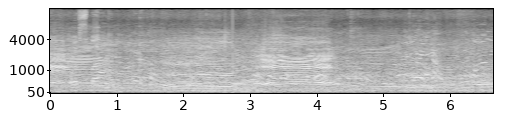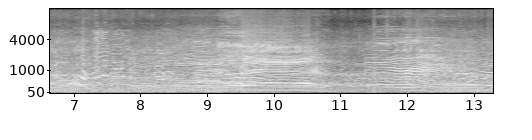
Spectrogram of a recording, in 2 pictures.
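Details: Sahiwal bull calves at a Jamalpur cattle market, Bangladesh, on 31 August 2025, producing a string of arched, harmonic moos from several animals. Men talk loudly throughout, with traffic hum in the background.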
